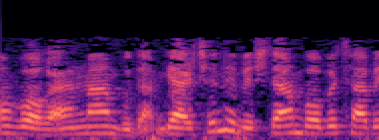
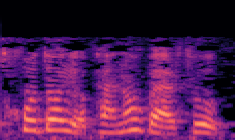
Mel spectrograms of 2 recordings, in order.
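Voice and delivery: plain reading voice

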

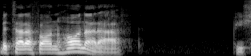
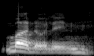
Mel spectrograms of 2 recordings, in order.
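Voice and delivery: slow, high, weary voice; defeated old man; 5 semitones higher, slower than usual. A narrator's reading. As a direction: admit defeat slowly, pitched up and weary. Defeated old man confesses to boy.

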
